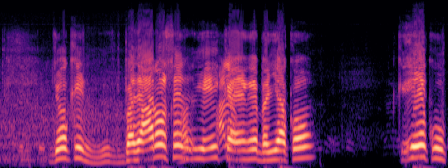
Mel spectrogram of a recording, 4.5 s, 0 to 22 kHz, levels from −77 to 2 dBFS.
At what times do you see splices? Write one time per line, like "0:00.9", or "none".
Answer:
0:02.0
